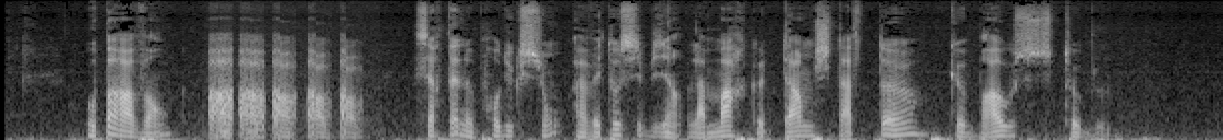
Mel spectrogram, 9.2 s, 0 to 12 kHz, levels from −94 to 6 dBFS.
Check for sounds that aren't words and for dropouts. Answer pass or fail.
fail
